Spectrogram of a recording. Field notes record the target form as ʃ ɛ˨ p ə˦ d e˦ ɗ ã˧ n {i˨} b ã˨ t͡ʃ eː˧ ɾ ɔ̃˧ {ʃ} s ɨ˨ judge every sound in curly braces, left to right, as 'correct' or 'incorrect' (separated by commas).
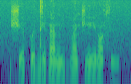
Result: correct, incorrect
